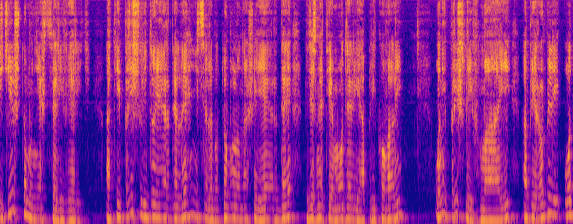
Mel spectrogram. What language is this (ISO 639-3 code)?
slk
